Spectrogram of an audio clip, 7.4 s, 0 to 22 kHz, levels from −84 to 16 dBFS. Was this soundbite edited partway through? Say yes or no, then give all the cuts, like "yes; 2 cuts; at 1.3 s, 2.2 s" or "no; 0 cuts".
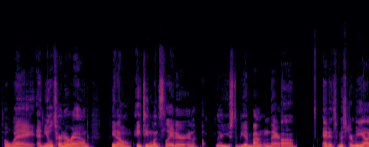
yes; 2 cuts; at 4.0 s, 5.6 s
